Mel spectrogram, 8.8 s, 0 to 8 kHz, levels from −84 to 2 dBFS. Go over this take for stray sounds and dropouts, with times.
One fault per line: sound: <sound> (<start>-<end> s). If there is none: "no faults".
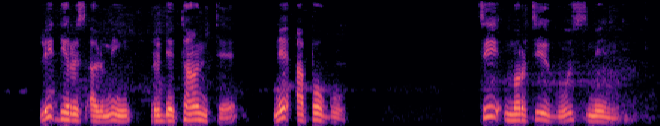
no faults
